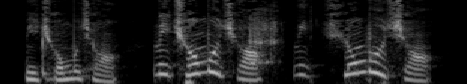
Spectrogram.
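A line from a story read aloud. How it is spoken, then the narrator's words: Shouted three times. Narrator (Chinese): 我都会对自己大喊三声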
